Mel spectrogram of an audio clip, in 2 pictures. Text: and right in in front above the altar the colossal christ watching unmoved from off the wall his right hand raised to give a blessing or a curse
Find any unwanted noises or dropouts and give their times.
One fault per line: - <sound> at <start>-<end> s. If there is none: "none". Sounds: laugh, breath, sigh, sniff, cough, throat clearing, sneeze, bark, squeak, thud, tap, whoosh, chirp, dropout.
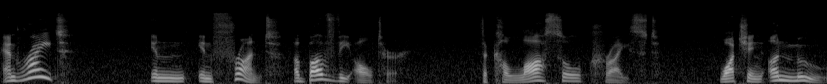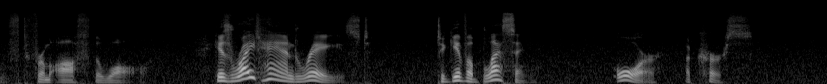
none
